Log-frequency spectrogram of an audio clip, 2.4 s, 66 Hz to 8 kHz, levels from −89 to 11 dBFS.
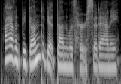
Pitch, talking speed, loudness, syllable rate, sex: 205 Hz, 250 wpm, -17 LUFS, 5.8 syllables/s, female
